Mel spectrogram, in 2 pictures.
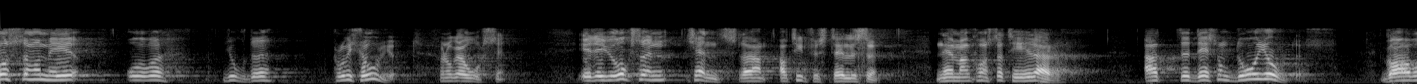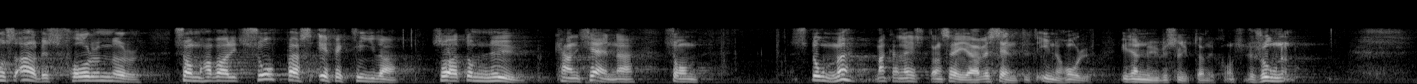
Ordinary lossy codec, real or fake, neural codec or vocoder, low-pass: none; real; none; 5.4 kHz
